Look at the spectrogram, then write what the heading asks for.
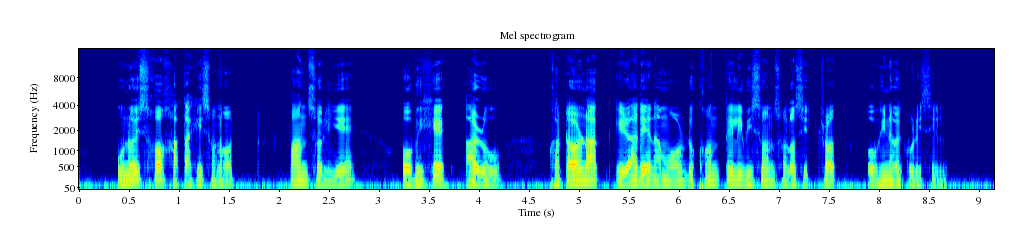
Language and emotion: Assamese, neutral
